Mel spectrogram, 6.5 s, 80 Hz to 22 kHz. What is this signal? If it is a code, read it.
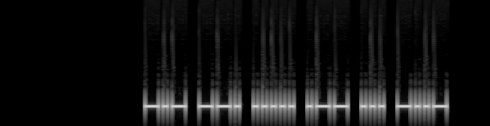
Morse code, heard as a keyed tone, about 20 wpm, 700 Hz. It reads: KG5WSX
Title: USA Call Signs - 6 Characters - Repeated 3x - 20wpm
